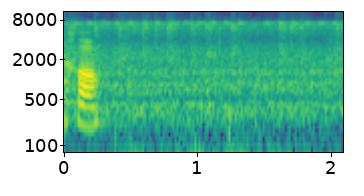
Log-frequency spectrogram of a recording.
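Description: A short spoken word at the start, then a steady, even background hiss with no distinct sound in it.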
